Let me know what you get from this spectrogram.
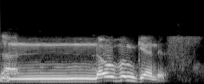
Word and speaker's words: Novum Genus: I believe Novum Genus, if I'm pronouncing that incorrectly. I apologize. But Novum Genus.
